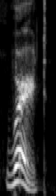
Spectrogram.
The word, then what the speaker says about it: word: A primeira é world. Dá uma enfatizada no L lá no final, né? World. E essa, word. É mais seca.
